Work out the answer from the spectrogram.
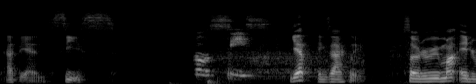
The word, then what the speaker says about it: six: it looks like six it's spelled like six it's not pronounced six it's cease so just like any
